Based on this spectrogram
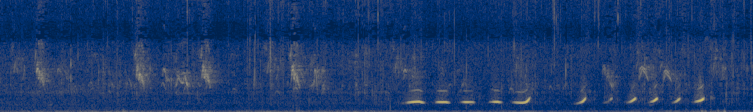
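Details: Foraging ducklings give a run of about a dozen short, upslurred peeps in quick succession, with fainter high chirps earlier and a low background rumble.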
